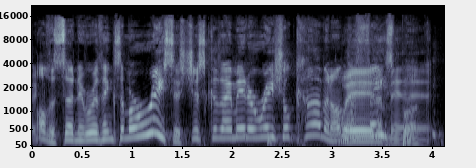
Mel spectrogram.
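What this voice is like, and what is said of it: Imitates another person's voice. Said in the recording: “Good impression.”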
